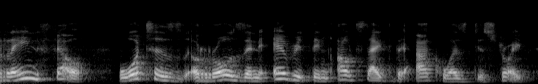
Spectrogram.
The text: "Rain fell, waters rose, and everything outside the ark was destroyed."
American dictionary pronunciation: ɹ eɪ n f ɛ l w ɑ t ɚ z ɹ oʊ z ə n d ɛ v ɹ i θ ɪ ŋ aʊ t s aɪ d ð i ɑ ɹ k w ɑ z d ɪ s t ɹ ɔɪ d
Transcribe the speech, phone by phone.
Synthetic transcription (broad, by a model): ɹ eɪ n f ɛ l w ɑ t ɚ z ɹ oʊ z ə n d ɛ v ɹ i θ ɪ ŋ aʊ t s aɪ d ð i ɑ k w ɑ z d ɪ s t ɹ ɔɪ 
